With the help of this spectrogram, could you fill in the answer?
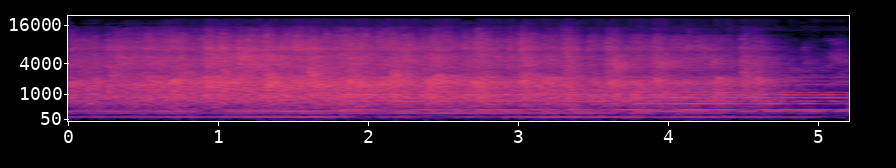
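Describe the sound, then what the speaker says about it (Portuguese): A church congregation claps together in sustained, dense applause, loud and steady for several seconds and fading slightly at the end, with a low musical hum underneath. "Então aplauda bem forte ao Senhor Jesus."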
